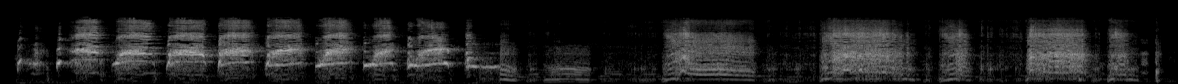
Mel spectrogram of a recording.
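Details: A dog making funny vocal sounds: a run of about ten high, harmonic yelping cries spaced roughly half a second apart, then lower, drawn-out moaning and rough whining notes of varying length.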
